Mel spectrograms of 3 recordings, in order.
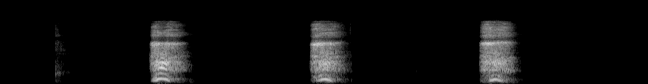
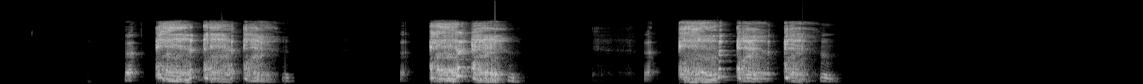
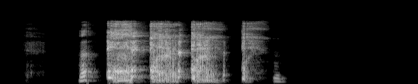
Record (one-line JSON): {"exhalation_length": "6.5 s", "exhalation_amplitude": 29313, "exhalation_signal_mean_std_ratio": 0.28, "three_cough_length": "11.4 s", "three_cough_amplitude": 32768, "three_cough_signal_mean_std_ratio": 0.41, "cough_length": "4.2 s", "cough_amplitude": 32263, "cough_signal_mean_std_ratio": 0.43, "survey_phase": "beta (2021-08-13 to 2022-03-07)", "age": "65+", "gender": "Female", "wearing_mask": "No", "symptom_cough_any": true, "symptom_runny_or_blocked_nose": true, "symptom_fatigue": true, "symptom_headache": true, "symptom_change_to_sense_of_smell_or_taste": true, "symptom_onset": "3 days", "smoker_status": "Ex-smoker", "respiratory_condition_asthma": true, "respiratory_condition_other": false, "recruitment_source": "Test and Trace", "submission_delay": "2 days", "covid_test_result": "Positive", "covid_test_method": "RT-qPCR"}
